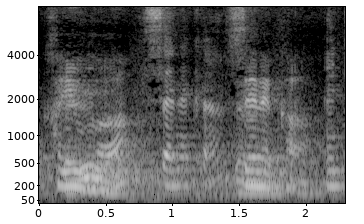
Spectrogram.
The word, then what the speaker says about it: Cayuga: Could you pronounce? Mohawk, Mohawk, Oneida, Onondaga, Onondaga, Cayuga, Cayuga, Seneca, Seneca, and Tuscarora.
